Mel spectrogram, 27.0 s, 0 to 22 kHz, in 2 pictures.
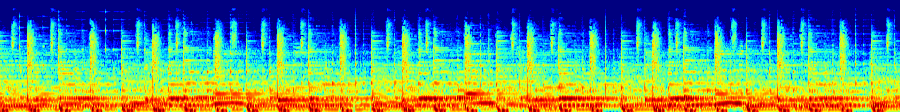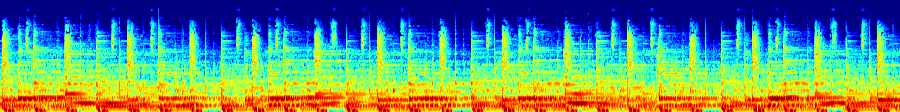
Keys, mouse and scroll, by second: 1.5 click, 2.0 typing, 2.3 Return, 6.1 click, 6.5 1, 6.6 Return, 9.3 click, 10.4 click, 11.9-12.8 scroll down 1, 12.8-13.8 scroll down 1, 18.3 click, 18.7-19.4 typing, 19.5 Return, 22.3 click, 23.4 click, 24.9 click.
